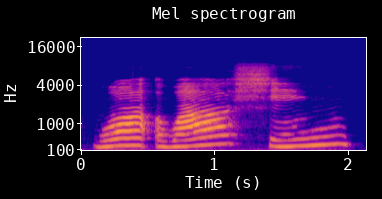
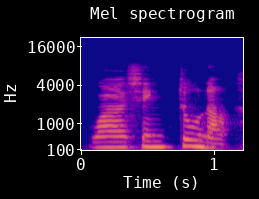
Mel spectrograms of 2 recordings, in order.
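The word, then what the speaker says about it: واشنطنَ: So this is the name of the city in US, and it's pronounced in Arabic as Washingtona. Washingtona.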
